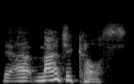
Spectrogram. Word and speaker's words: Magikos: Magikos, as in magic, trying to take the black magic out of IT.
